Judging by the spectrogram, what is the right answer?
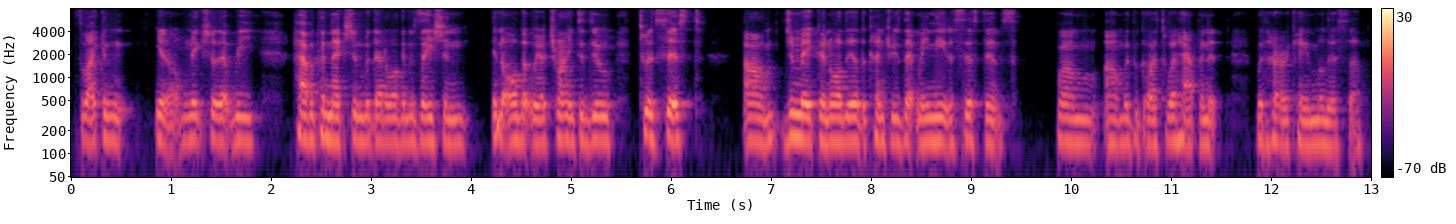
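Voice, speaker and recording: This middle-aged woman from Antigua and Barbuda has a low, a little mellow voice with a level tone and a brisk pace. As a community presenter at an association meeting, she talks casually and meanderingly, with frequent ums and restarts.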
